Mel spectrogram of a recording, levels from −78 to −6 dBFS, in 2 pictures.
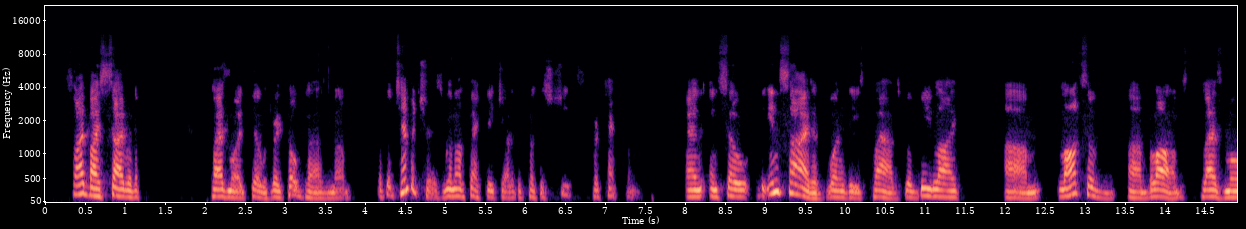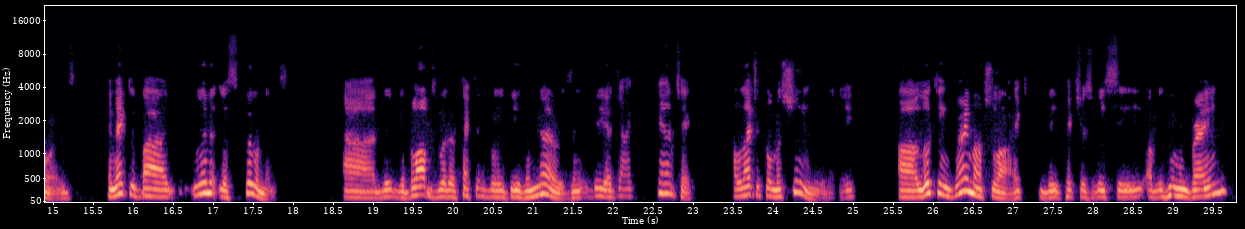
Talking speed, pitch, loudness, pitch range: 155 wpm, 130 Hz, -24 LUFS, 115-150 Hz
